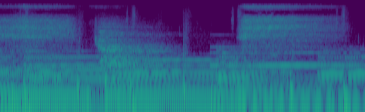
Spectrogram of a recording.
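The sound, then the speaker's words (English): Deep breaths drawn slowly, with two long airy rushes of breath rising over sustained, steady musical tones. “Quiet your mind and take a few deep breaths.”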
